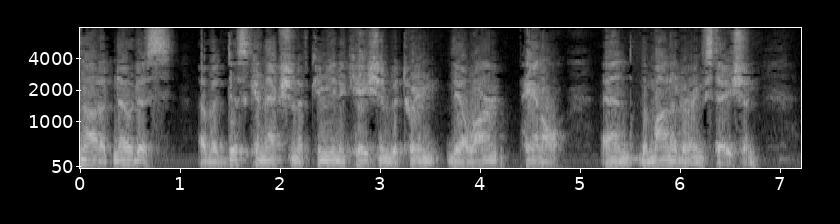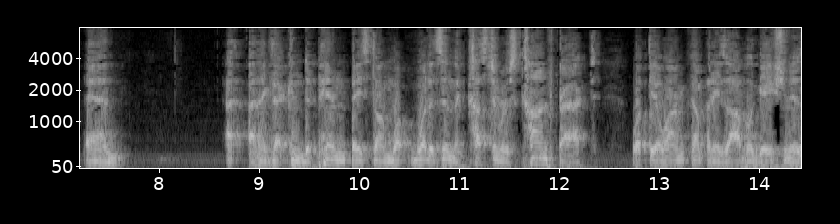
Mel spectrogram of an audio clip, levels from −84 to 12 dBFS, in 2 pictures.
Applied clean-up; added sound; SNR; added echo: none; none; none; none.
